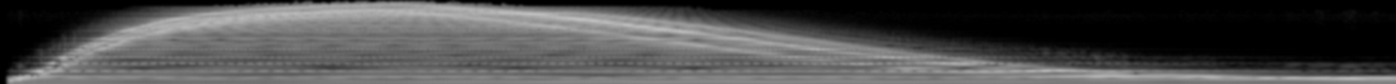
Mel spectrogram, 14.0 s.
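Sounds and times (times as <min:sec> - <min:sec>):
synthesizer sweep: 0:00.0 - 0:13.8.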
